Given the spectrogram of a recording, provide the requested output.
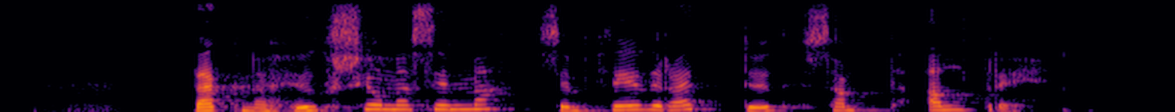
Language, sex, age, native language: Icelandic, female, 30-39, Icelandic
